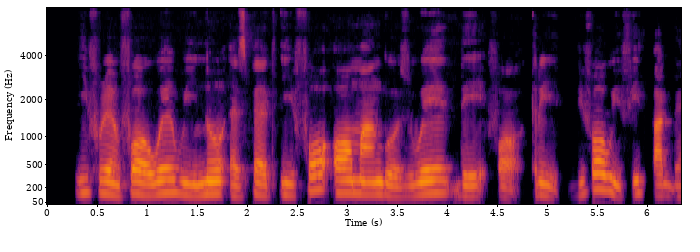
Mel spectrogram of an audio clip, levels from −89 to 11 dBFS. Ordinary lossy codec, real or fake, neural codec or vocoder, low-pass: none; real; none; none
